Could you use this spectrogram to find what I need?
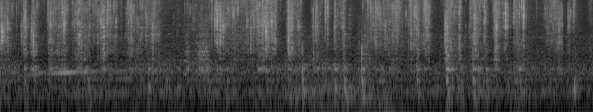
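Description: A silicone spatula stirs a moist eggplant mixture in a glass bowl.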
